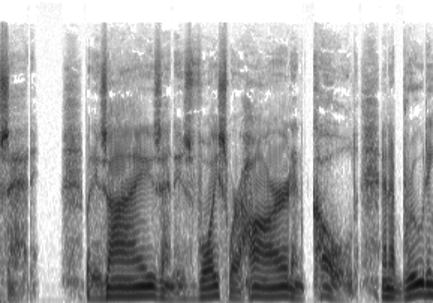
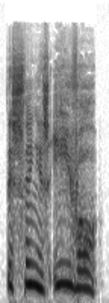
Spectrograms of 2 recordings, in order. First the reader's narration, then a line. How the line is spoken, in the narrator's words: she cried harshly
